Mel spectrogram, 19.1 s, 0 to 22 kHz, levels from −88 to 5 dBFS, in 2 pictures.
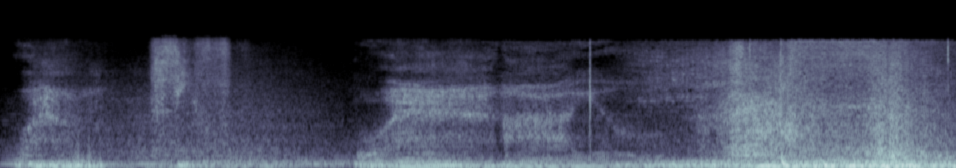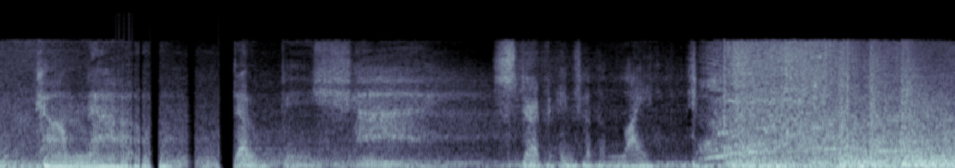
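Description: At 5.90 s and again at 9.48 s, a sharp snap sits on top of the sound, likely an electrical switching spike from a nearby switch or motor arcing into the line. On a waveform each is a needle-thin spike. On a spectrogram it is a vertical stripe reaching up to the 8 kHz band edge of the Opus path.

From 10.71 to 11.91 s the audio shows repeated stalls (stutter). The stream stalls nine times, with the longest wait 150 ms. Each time, the receiver holds and repeats the last sound until fresh audio arrives, so about 0.4 s is stretched filler and nothing is lost. Spectrograms show smeared, repeated frames, and the waveform has faded, repetitive patches.

Between 13.98 and 15.65 s comes a jitter buffer speed-up. Short pitch-period pieces, about 0.2 s in total, are cut out in quick succession, so the sound runs at 111% speed at unchanged pitch and feels hurried. The spectrogram looks compressed in time, with the waveform's cycles subtly spliced together.

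At 18.04 s a third snap appears, again likely a switching spike, with the same isolated vertical stripe and waveform needle.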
